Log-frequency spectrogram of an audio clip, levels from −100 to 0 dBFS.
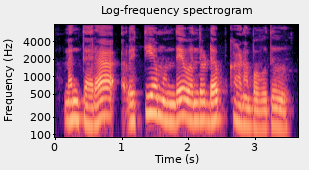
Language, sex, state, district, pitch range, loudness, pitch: Kannada, female, Karnataka, Bangalore, 150-190 Hz, -17 LUFS, 175 Hz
